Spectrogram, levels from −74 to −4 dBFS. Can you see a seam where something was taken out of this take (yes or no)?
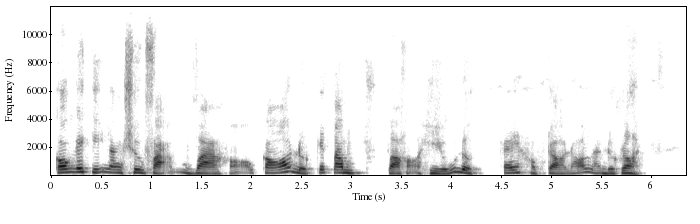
no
